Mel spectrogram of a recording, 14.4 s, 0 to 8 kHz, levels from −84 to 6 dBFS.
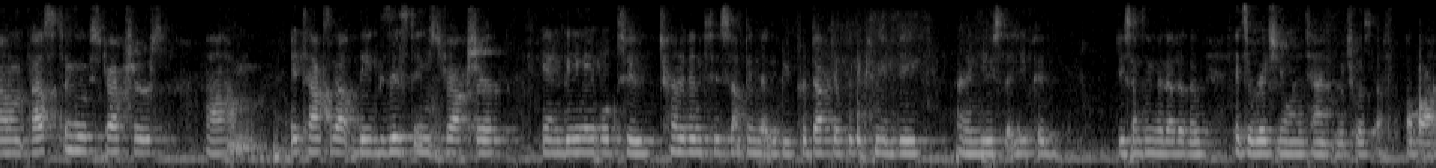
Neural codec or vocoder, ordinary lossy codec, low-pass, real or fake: codec, 16 kHz, 4 kbps, FreqCodec, smaller model; Opus, 32 kbps; 7.2 kHz; fake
